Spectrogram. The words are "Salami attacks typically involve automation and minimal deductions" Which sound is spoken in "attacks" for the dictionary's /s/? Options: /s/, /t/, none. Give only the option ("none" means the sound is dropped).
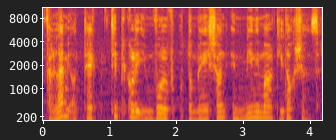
none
